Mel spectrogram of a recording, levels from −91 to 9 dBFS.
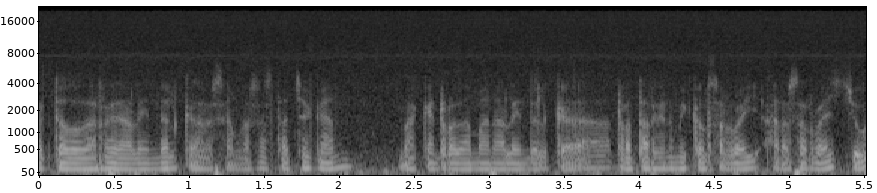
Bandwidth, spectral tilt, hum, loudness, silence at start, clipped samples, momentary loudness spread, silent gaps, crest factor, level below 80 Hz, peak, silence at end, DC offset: over 20 kHz; -6.5 dB/octave; none; -34 LUFS; 0 s; under 0.1%; 7 LU; none; 18 dB; -44 dBFS; -14 dBFS; 0 s; under 0.1%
